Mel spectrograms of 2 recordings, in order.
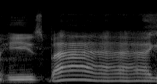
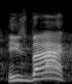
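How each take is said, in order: First: Said in the usual way. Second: Loud, high burst of resentment; indignant older brother. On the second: Acted. Jealous older brother hears the prodigal returned, loud indignation. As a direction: spit out the news like a jealous sibling. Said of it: "The older brother was angry".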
